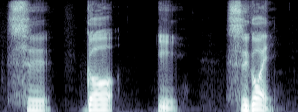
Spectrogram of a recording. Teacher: starts out low and goes up.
